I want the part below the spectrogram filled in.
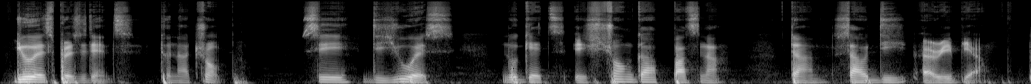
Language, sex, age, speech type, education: Nigerian Pidgin, male, 15-29, spontaneous, tertiary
